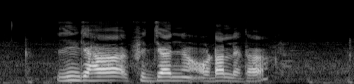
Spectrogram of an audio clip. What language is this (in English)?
Santali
